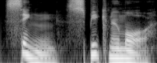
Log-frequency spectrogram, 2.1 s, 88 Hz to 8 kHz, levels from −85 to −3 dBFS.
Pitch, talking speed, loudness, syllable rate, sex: 105 Hz, 115 wpm, -18 LUFS, 2.1 syllables/s, male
